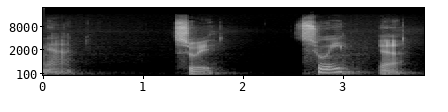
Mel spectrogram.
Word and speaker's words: Sui: Sui. Ooh. We need to agree on how we're saying that. Sui. Sui. Yeah. Like chop suey.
